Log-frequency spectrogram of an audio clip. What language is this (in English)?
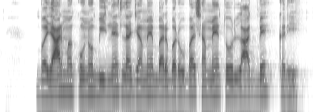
Chhattisgarhi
